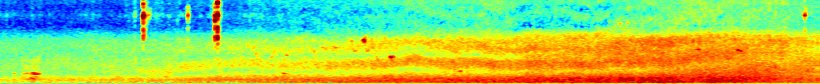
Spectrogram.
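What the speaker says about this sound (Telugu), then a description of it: "చూడండి ఇక్కడ అసలు ఈ మరువు పారుతాంది చెరువు నిండేసి" Water spilling over the spillway of a full lake, a soft, steady distant rush that grows slightly over time, with a few faint clicks and a bird chirp.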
